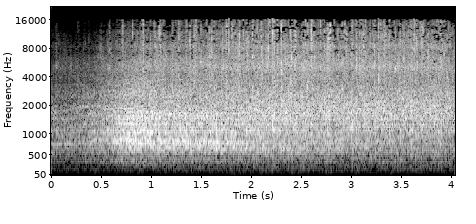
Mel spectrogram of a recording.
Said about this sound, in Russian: Ответом ему был шквал аплодисментов и крики восторга.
